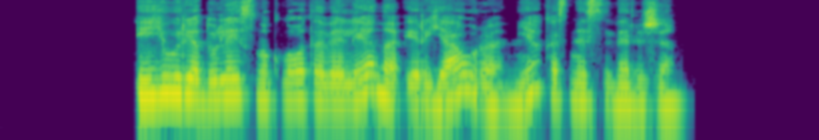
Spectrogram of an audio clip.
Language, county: Lithuanian, Klaipėda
